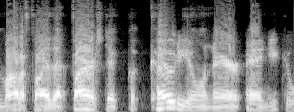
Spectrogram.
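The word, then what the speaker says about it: Kodi: the istick to put what they call Cody and it's spelled kod I on there you can modify that fire stick but Cody on there and you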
